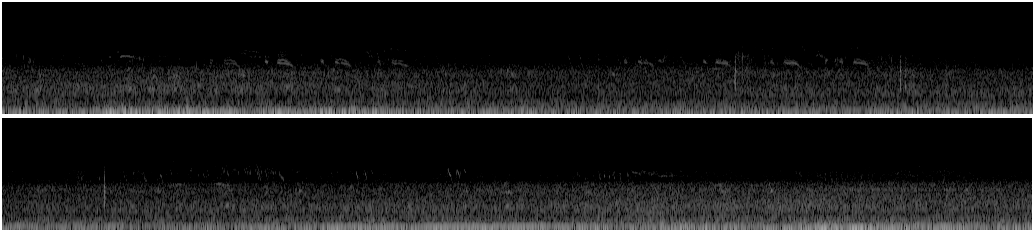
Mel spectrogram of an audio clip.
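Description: River Trent's flood tide washing along the bank in the wake of the Aegir tidal bore, under a steady rumble of wind on the microphone. Many faint, short bird calls are scattered throughout.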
